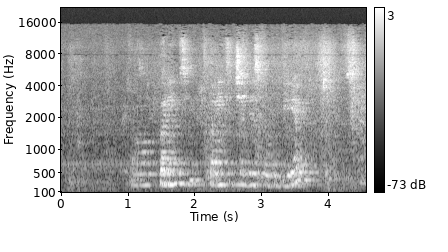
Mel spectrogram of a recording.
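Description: A teenage girl speaks clearly, nearby in a room.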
